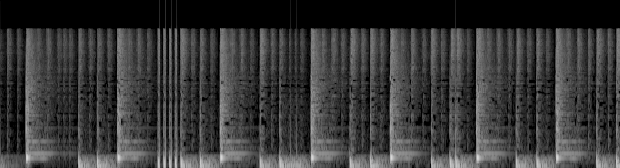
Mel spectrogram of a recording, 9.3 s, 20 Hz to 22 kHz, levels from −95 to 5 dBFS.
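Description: Throughout the music, the treble is likely rebuilt by HE-AAC compression at a very low bitrate, near 16 kbps. Copied upper bands sound gritty and metallic, and nothing is heard above 11.8 kHz.

A repeated buffer, where late audio makes the device replay the same 85 ms piece, fitting a 4096-sample buffer, stutters at 0.94 to 1.11 s, 2.39 to 2.73 s, 4.35 to 4.52 s and 6.83 to 6.91 s, with hard joins.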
